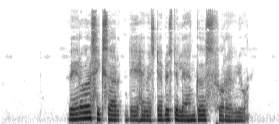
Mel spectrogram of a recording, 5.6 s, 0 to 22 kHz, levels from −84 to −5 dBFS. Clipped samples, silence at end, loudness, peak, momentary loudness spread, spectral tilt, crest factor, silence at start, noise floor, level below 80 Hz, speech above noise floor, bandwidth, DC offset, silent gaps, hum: under 0.1%; 0.6 s; -20 LUFS; -6 dBFS; 11 LU; -6 dB/octave; 16 dB; 1.35 s; -72 dBFS; -54 dBFS; 53 dB; 16.5 kHz; under 0.1%; none; none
